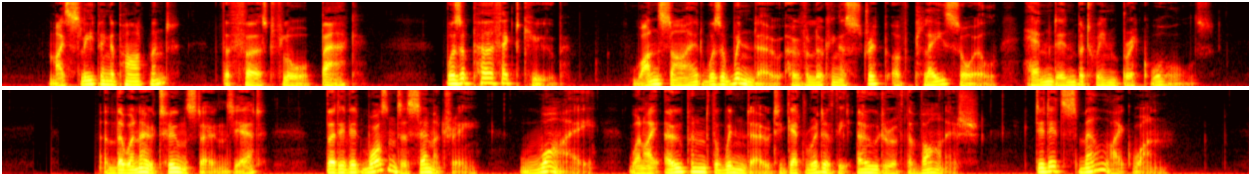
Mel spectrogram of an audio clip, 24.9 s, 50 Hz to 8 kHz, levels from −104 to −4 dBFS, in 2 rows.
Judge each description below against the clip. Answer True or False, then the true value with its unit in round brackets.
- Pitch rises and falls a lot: True (6.3 semitones)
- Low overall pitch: True (120 Hz)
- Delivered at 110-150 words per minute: True (140 wpm)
